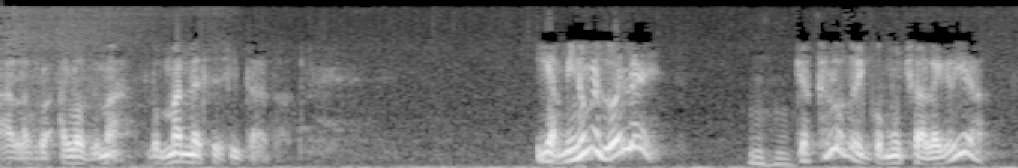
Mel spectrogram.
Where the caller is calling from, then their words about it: Tres Cantos, Community of Madrid, Spain; de Tres Cantos.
